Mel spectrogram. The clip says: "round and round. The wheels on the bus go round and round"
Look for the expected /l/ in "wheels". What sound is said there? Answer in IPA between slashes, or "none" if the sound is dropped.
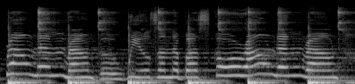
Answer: /l/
